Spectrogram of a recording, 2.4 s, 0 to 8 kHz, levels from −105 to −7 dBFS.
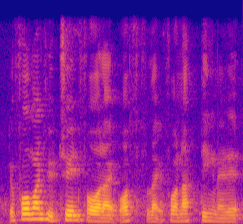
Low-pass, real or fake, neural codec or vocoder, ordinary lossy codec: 7.2 kHz; real; none; none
